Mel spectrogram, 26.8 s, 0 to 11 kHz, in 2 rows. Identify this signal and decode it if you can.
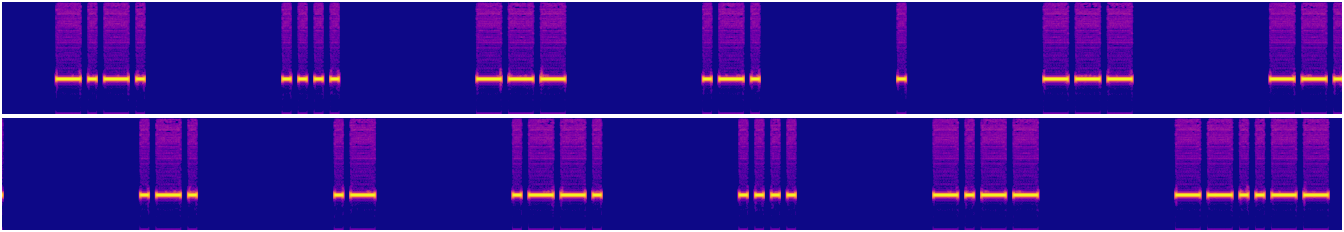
Morse code, heard as a keyed tone, about 15 wpm, spaced as for 5 wpm, 1000 Hz. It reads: CHOREOGRAPHY,
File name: qotdfiles / 5wpm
